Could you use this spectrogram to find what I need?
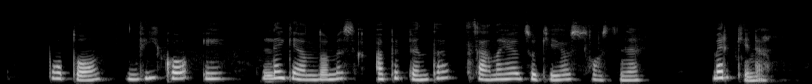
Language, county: Lithuanian, Vilnius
